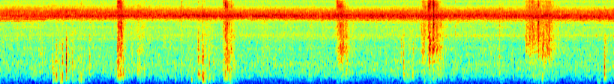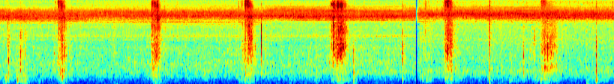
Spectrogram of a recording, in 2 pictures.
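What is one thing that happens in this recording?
A hoe scrapes and chops into dry soil.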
